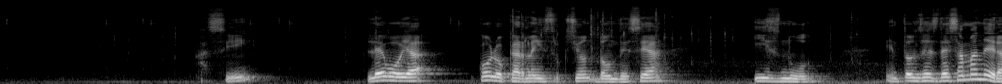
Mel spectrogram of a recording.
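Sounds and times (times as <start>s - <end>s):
low steady hum: 0.0s - 10.0s
computer keyboard keystrokes: 1.0s - 2.0s, 2.7s - 3.7s, 4.4s - 7.5s, 8.2s - 8.7s.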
